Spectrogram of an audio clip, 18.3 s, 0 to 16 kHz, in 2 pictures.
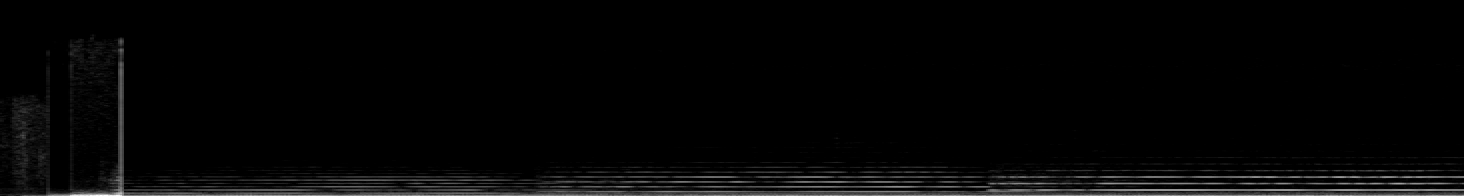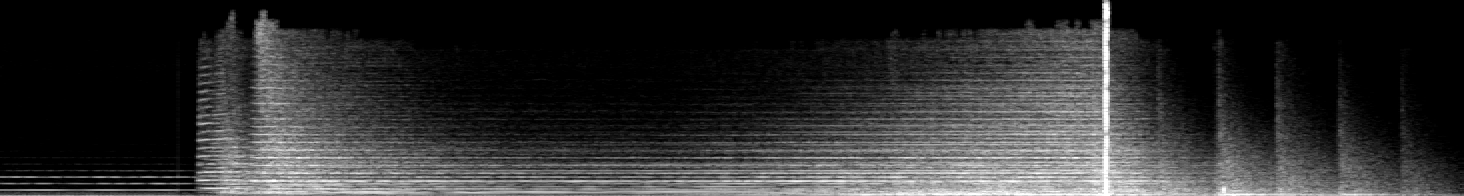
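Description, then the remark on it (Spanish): A famous orchestral theme, known from the film 2001: A Space Odyssey, opens on a deep sustained drone with held brass notes climbing step by step, then the full orchestra bursts in and swells to a loud climax ending in sharp, punchy hits. “¿Cuántas veces habremos escuchado esta sintonía sin saber realmente qué, quién, por quién ha sido compuesta o qué, o qué obra es, ¿no?”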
